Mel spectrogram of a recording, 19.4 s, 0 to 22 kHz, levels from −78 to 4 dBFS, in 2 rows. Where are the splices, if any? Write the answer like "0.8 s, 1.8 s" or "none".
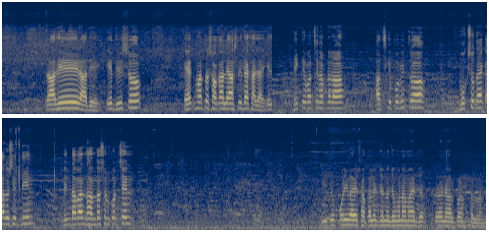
5.4 s, 12.6 s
